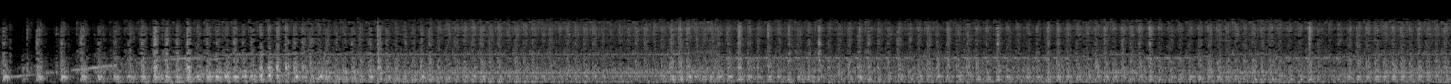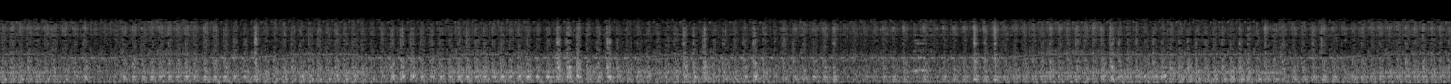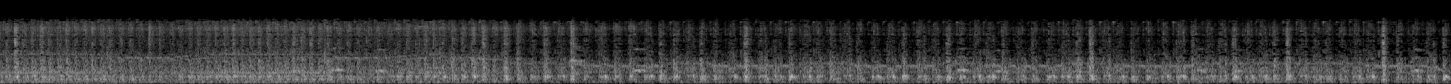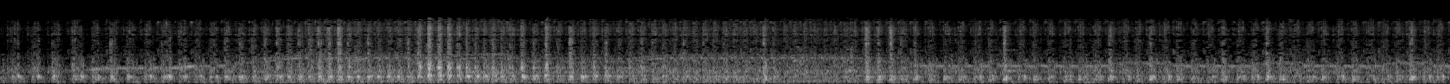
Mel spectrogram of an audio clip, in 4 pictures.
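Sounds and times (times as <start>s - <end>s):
machine motor hum: 0.0s - 58.0s.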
